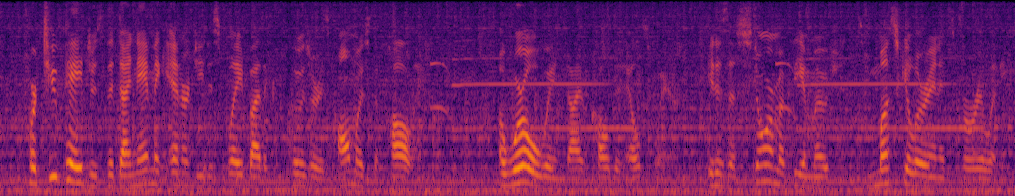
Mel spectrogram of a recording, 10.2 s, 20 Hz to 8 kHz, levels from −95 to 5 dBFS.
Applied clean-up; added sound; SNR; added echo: none; Engine + Wind instrument, woodwind instrument; 10 dB; none.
